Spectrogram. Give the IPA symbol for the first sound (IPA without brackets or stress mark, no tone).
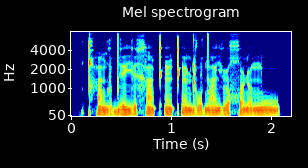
qʰ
